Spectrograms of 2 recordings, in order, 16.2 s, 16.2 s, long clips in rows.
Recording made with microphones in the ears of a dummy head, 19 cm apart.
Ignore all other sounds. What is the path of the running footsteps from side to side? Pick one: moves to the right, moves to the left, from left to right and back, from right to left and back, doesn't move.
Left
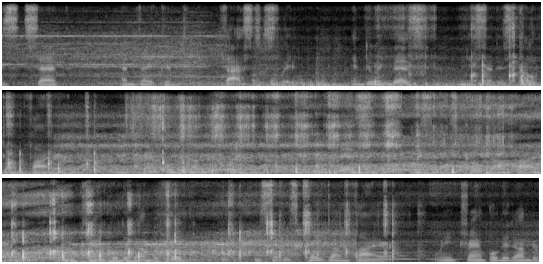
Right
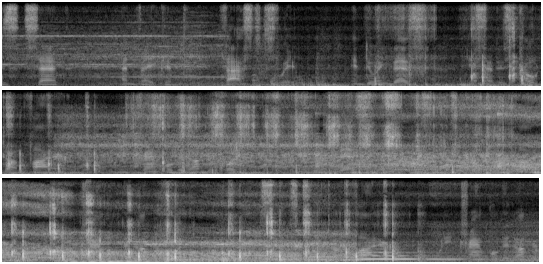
moves to the right.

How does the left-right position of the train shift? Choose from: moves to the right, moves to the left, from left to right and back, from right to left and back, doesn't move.
moves to the right.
